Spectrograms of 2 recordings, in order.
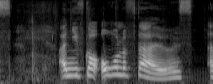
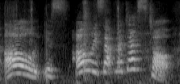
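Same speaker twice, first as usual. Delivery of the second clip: confused lady caller; 8 semitones higher, 5 dB louder than usual. Retold or imitated. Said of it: "retold helpline call, caller".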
